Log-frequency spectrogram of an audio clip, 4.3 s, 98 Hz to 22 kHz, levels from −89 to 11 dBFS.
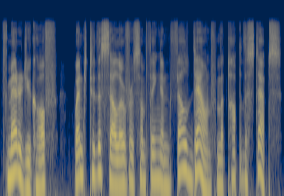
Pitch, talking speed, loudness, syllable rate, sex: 155 Hz, 225 wpm, -19 LUFS, 5.4 syllables/s, male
